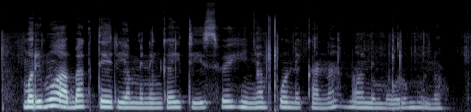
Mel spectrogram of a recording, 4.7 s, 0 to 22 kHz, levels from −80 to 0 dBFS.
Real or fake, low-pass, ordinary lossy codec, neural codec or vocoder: fake; 19.8 kHz; none; vocoder, 44.1 kHz, 128 mel bands, Pupu-Vocoder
